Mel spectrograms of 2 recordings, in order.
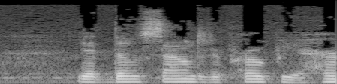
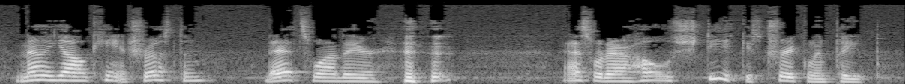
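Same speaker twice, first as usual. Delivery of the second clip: high, hammed-up Southern voice; put-on Southern twang, raised pitch; Southern accent; 6 semitones higher, 4 dB louder than usual. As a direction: warn them like a Southern farm girl. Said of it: "The Southerner stepped".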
